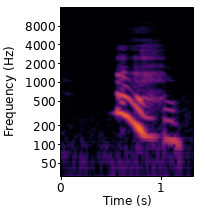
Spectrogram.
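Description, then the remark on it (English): A short, soft, small yawn, its breathy voiced tone sliding downward in pitch before trailing off into a brief low exhale, with no talking around it. “… lets out a small yawn.”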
